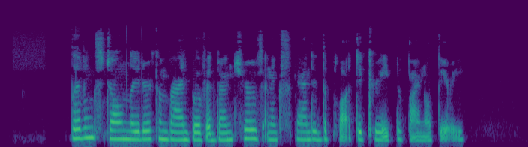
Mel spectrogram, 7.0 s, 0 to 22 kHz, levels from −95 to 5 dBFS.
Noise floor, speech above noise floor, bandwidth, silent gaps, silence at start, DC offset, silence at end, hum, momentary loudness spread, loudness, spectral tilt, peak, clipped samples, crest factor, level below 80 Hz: -84 dBFS; 53 dB; 9.2 kHz; none; 0.95 s; under 0.1%; 0.85 s; none; 9 LU; -32 LUFS; -7 dB/octave; -16 dBFS; under 0.1%; 18 dB; -66 dBFS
